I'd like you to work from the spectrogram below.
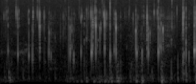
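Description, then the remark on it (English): A person chewing with wet, crunchy mouth sounds, a rapid irregular stream of clicks and smacks that continues throughout at a moderate, steady loudness with no talking. “You don't like the sound of people chewing.”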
